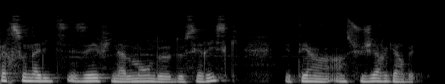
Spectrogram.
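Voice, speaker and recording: Against a quiet background, a man with a fairly high pitch and a dark, mellow, somewhat breathy tone speaks at a moderate pace with fairly even intonation. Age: 30s. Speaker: professional coach and podcast host. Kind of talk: solo monologue podcast. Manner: halting, many repetitions and fillers; improvised, off the cuff.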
